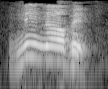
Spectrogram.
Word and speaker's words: Nineveh: Now, how you pronounce that one? Nineveh.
